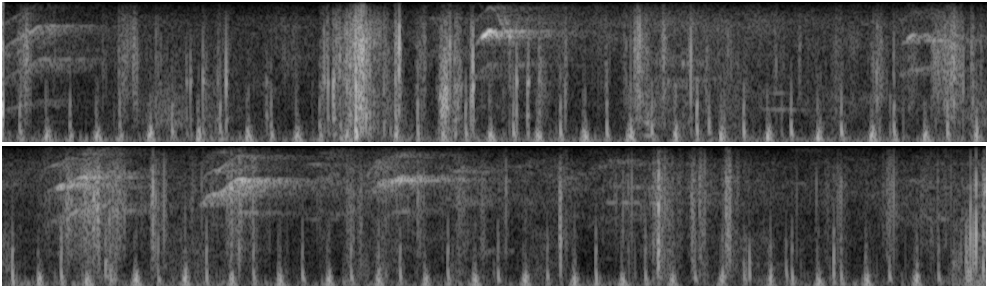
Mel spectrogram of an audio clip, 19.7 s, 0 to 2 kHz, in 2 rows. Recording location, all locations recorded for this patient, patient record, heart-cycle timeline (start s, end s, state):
tricuspid valve (TV)
aortic valve (AV)+pulmonary valve (PV)+tricuspid valve (TV)+mitral valve (MV)
#Age: Child
#Sex: Female
#Height: 106.0 cm
#Weight: 20.5 kg
#Pregnancy status: False
#Murmur: Absent
#Murmur locations: nan
#Most audible location: nan
#Systolic murmur timing: nan
#Systolic murmur shape: nan
#Systolic murmur grading: nan
#Systolic murmur pitch: nan
#Systolic murmur quality: nan
#Diastolic murmur timing: nan
#Diastolic murmur shape: nan
#Diastolic murmur grading: nan
#Diastolic murmur pitch: nan
#Diastolic murmur quality: nan
#Outcome: Normal
#Campaign: 2015 screening campaign
0.00	0.26	unannotated
0.26	0.38	diastole
0.38	0.52	S1
0.52	0.66	systole
0.66	0.76	S2
0.76	0.92	diastole
0.92	1.06	S1
1.06	1.14	systole
1.14	1.26	S2
1.26	1.44	diastole
1.44	1.58	S1
1.58	1.68	systole
1.68	1.78	S2
1.78	1.94	diastole
1.94	2.06	S1
2.06	2.16	systole
2.16	2.26	S2
2.26	2.42	diastole
2.42	2.54	S1
2.54	2.64	systole
2.64	2.76	S2
2.76	2.92	diastole
2.92	3.04	S1
3.04	3.16	systole
3.16	3.26	S2
3.26	3.42	diastole
3.42	5.31	unannotated
5.31	5.46	S1
5.46	5.56	systole
5.56	5.64	S2
5.64	5.78	diastole
5.78	5.92	S1
5.92	6.02	systole
6.02	6.12	S2
6.12	6.24	diastole
6.24	6.38	S1
6.38	6.44	systole
6.44	6.56	S2
6.56	6.70	diastole
6.70	6.82	S1
6.82	6.90	systole
6.90	7.02	S2
7.02	7.14	diastole
7.14	7.28	S1
7.28	7.40	systole
7.40	7.48	S2
7.48	7.60	diastole
7.60	7.74	S1
7.74	7.86	systole
7.86	7.96	S2
7.96	8.12	diastole
8.12	8.24	S1
8.24	8.36	systole
8.36	8.48	S2
8.48	8.64	diastole
8.64	8.80	S1
8.80	8.90	systole
8.90	9.00	S2
9.00	9.18	diastole
9.18	9.34	S1
9.34	9.44	systole
9.44	9.54	S2
9.54	9.70	diastole
9.70	9.84	S1
9.84	9.94	systole
9.94	10.06	S2
10.06	10.20	diastole
10.20	10.30	S1
10.30	10.42	systole
10.42	10.52	S2
10.52	10.66	diastole
10.66	10.80	S1
10.80	10.88	systole
10.88	11.02	S2
11.02	11.16	diastole
11.16	11.28	S1
11.28	11.40	systole
11.40	11.50	S2
11.50	11.64	diastole
11.64	11.78	S1
11.78	11.88	systole
11.88	11.96	S2
11.96	12.10	diastole
12.10	12.22	S1
12.22	12.34	systole
12.34	12.44	S2
12.44	12.60	diastole
12.60	12.70	S1
12.70	12.84	systole
12.84	12.92	S2
12.92	13.08	diastole
13.08	13.22	S1
13.22	13.32	systole
13.32	13.42	S2
13.42	13.58	diastole
13.58	13.70	S1
13.70	13.82	systole
13.82	13.90	S2
13.90	14.06	diastole
14.06	14.16	S1
14.16	14.30	systole
14.30	14.38	S2
14.38	14.54	diastole
14.54	14.66	S1
14.66	14.80	systole
14.80	14.88	S2
14.88	15.04	diastole
15.04	15.18	S1
15.18	15.28	systole
15.28	15.38	S2
15.38	15.54	diastole
15.54	15.64	S1
15.64	15.76	systole
15.76	15.86	S2
15.86	16.02	diastole
16.02	16.14	S1
16.14	16.28	systole
16.28	16.36	S2
16.36	16.50	diastole
16.50	16.62	S1
16.62	16.76	systole
16.76	16.86	S2
16.86	17.02	diastole
17.02	17.14	S1
17.14	17.26	systole
17.26	17.36	S2
17.36	17.50	diastole
17.50	17.60	S1
17.60	17.68	systole
17.68	17.82	S2
17.82	18.00	diastole
18.00	18.10	S1
18.10	18.24	systole
18.24	18.32	S2
18.32	18.46	diastole
18.46	18.58	S1
18.58	18.70	systole
18.70	18.80	S2
18.80	18.96	diastole
18.96	19.10	S1
19.10	19.22	systole
19.22	19.30	S2
19.30	19.48	diastole
19.48	19.70	unannotated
